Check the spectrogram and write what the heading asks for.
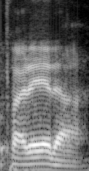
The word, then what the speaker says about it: Pereira: all saying it wrong we're all saying it wrong okay you kind of say it like paella i have no idea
